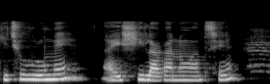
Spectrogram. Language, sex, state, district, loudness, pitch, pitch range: Bengali, female, West Bengal, Malda, -17 LUFS, 225 Hz, 200-260 Hz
